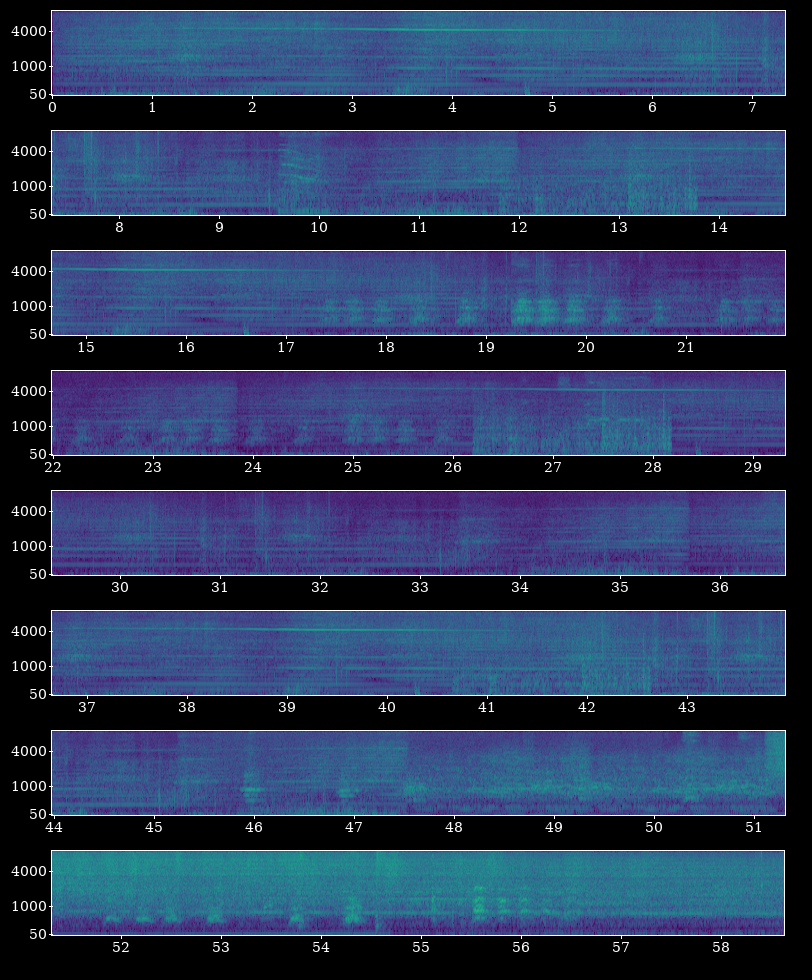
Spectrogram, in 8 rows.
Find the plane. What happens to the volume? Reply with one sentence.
The loudness of the plane goes down, then up.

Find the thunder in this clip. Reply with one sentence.
The thunder can be heard from 11.8 to 13.8 s, from 26.1 to 28.2 s and from 40.6 to 42.6 s.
